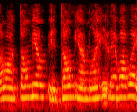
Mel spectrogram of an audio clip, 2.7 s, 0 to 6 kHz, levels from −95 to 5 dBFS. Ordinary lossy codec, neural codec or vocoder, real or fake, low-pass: none; codec, 16 kHz, 4 kbps, X-Codec, WavLM features, trained on Multilingual LibriSpeech; fake; 5.4 kHz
